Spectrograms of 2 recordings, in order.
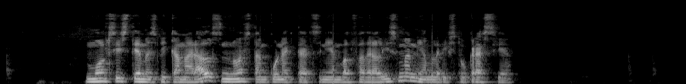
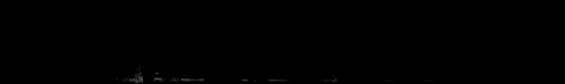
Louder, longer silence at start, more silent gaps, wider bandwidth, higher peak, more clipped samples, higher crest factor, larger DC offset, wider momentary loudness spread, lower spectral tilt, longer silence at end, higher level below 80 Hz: first, -25 LUFS vs -62 LUFS; second, 0.85 s vs 1.15 s; second, none vs 1.47-1.51 s, 2.14-2.33 s, 2.96-3.12 s, 3.41-3.83 s, 3.97-4.06 s, 4.12-4.20 s; first, 11.5 kHz vs 9.4 kHz; first, -6 dBFS vs -44 dBFS; neither; about the same, 20 dB vs 24 dB; neither; about the same, 8 LU vs 9 LU; about the same, -6 dB/octave vs -7 dB/octave; first, 1.75 s vs 1.15 s; first, -58 dBFS vs under -90 dBFS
